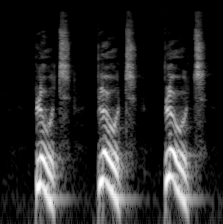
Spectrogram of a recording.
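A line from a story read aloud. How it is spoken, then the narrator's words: Roar from outside. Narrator (German): brüllt es von draußen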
